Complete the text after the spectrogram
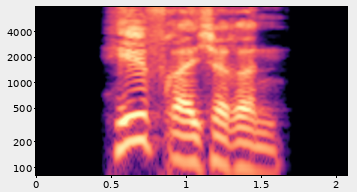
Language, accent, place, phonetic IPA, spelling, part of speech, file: German, Germany, Berlin, [ˈhɪlfʁaɪ̯çəʁən], hilfreicheren, adjective, De-hilfreicheren.ogg
- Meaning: inflection of hilfreich: 1. strong genitive masculine/neuter singular comparative degree 2. weak/mixed genitive/dative all-gender singular comparative degree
